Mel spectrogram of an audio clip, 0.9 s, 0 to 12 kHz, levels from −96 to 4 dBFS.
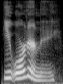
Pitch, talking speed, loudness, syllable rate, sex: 215 Hz, 190 wpm, -14 LUFS, 4.8 syllables/s, female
